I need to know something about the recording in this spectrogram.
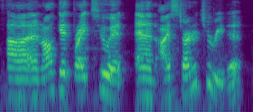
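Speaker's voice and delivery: ordinary delivery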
